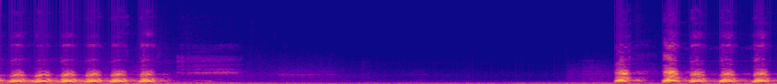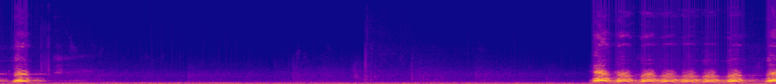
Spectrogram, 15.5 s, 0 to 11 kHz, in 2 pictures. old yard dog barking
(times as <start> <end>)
0.0 2.3, 6.2 8.5, 13.7 15.5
